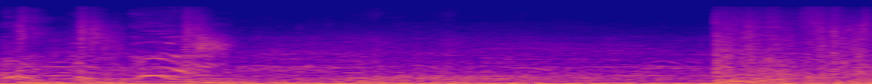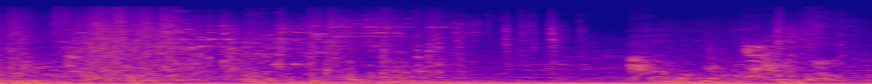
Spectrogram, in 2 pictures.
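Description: Film soundtrack of music and voices, cut into about three and a half seconds in by a sudden, loud, crash-like burst of noise that lasts about four seconds.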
